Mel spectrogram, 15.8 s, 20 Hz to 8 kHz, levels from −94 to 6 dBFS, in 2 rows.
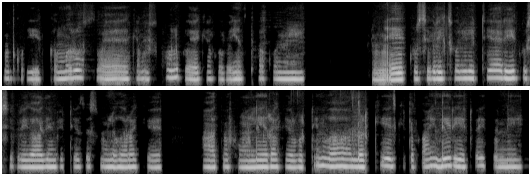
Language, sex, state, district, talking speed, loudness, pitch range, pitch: Rajasthani, female, Rajasthan, Churu, 200 wpm, -26 LUFS, 195-210 Hz, 200 Hz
